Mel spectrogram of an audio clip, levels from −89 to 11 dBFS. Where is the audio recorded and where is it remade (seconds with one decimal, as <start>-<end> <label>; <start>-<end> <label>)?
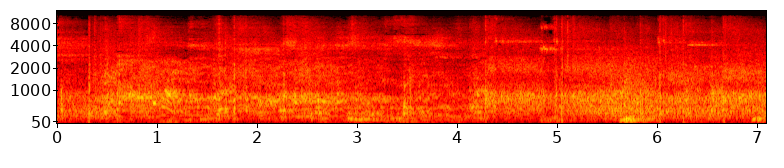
0.0-0.6 recorded; 0.6-4.3 remade; 4.3-7.1 recorded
